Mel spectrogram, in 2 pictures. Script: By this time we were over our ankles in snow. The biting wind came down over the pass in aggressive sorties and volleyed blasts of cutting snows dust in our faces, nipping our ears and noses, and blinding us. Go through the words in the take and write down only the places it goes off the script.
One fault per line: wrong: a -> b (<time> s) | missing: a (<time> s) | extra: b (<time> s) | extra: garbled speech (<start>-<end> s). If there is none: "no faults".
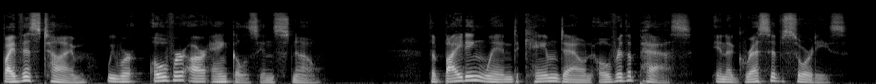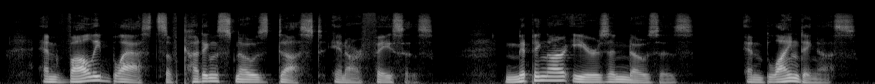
no faults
